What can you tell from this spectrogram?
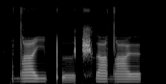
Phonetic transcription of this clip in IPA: dˤ iː˥ pʼ ɯ˩ t͡ʃʰ ɯ˥ dˤ ø˥

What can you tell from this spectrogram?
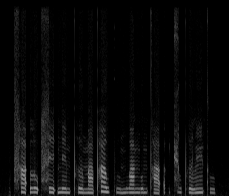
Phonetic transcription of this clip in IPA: t͡sʰ a˨ ʔ l o˨ ʔ s e˨ ʔ n̪ e˨˩ m pʰ ə˨˩ m a˨˩ pʰ a˥˧ w pʰ u˨˩ m w a˧ ŋ o˧ m t̪ʰ a˨ ʔ | t͡ɕ u˨˩ pʰ ə˨˩ l ẽ˧ t̪ʰ u˨ p̚

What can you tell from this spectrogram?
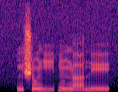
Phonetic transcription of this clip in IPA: ĩ˨ ʃ ɔ̃˦ ŋ iː˧ ɓ ũ˦ ŋ aː˨ n eː˧

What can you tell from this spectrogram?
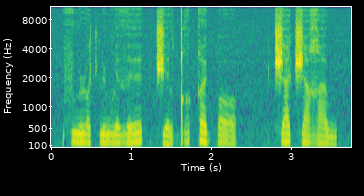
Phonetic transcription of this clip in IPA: f u ɹ ɔ t͡ʃ ɳ ɨ w l ɘ ð ɘ | t͡ʃ ɘ l ɡ͡ǃ ɔ q ɨ k͡p ɔ | t͡ʃ a t͡ʃ a ʁ a w

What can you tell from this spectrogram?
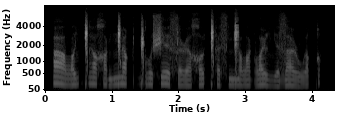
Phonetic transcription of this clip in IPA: a lˠ ʌ ʎ ɡ͡ǁ ɛ ɐ̯ χ a ɡ ŋ͡ǁ ɛ q ɡ͡ǁ o ʃ e s ʌ ɭ ɛ χ ɯ ǁʰ ɛ s ŋ͡ǁ i lˠ a ɡ lˠ i ɭ ʎ ɛ z a ɭ w ɯ q

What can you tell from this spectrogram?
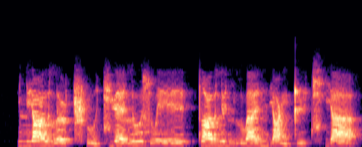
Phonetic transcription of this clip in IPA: l j ɑ˥ ʊ̯ l ɤ˧˥ ʈ͡ʂʰ ṵ˨˩ t͡ɕ ɥ ɛ˥˩ l u˥ s w e˧˥ ɪ̯ | t̪ ɑ˥ ʊ̯ l y˥˩ n l w a˧˥ ɪ̯ n̪ j ɑ̰˨˩ ŋ t̪ y˧˥ t͡ɕʰ j ä˥˩

